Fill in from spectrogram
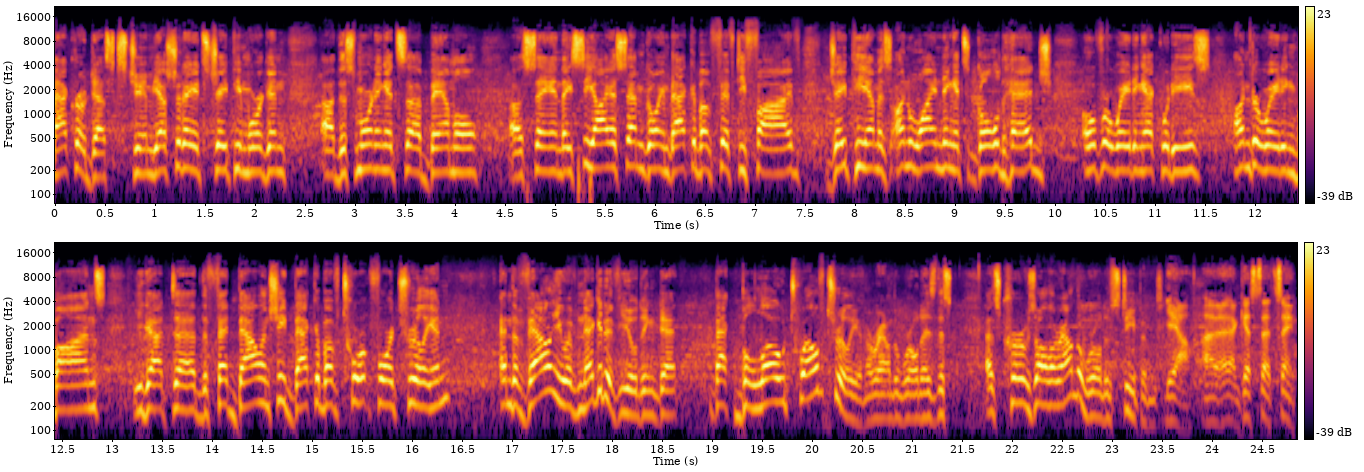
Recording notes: live from the Air Force Academy in Colorado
